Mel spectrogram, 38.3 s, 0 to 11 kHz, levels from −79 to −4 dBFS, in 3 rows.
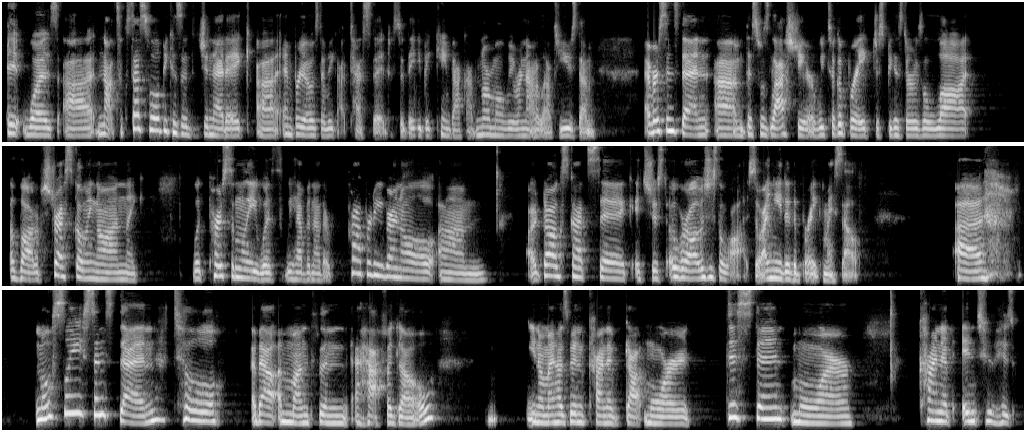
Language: English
